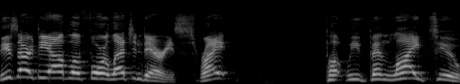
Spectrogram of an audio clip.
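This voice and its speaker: At a fairly slow pace, a man speaks in a raised, projected voice with an extremely high pitch, a bright, sharp tone and lively intonation. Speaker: gaming streamer. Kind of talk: live stream commentary. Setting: live stream. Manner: loud; animated.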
